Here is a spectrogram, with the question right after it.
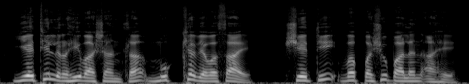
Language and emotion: Marathi, neutral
